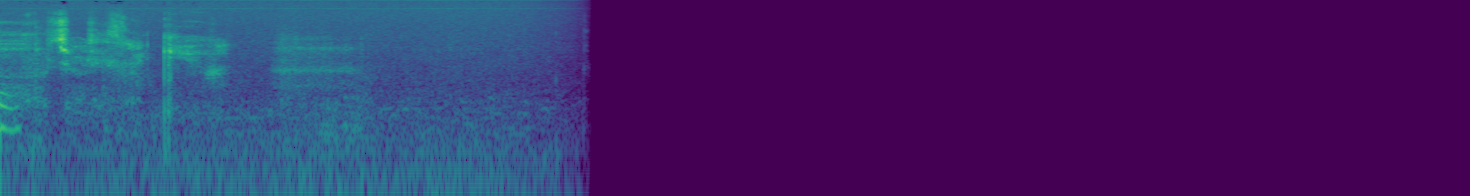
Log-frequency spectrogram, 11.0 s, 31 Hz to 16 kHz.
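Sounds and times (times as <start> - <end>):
person whispering: 0.0 - 1.8.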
